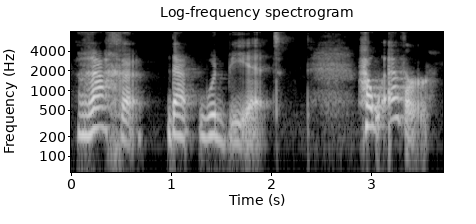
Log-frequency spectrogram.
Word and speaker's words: Rache: So you can actually roll when there is an intensity, like Rache, which means like rage, right? It's vengeance. Then you want to bring out that intensity by rolling the R, okay?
